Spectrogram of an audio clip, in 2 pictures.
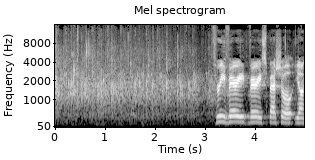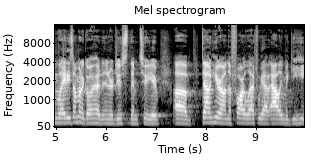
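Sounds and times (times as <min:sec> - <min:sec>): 
audience applause: 0:00.0 - 0:03.8
speech: 0:03.2 - 0:09.9.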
